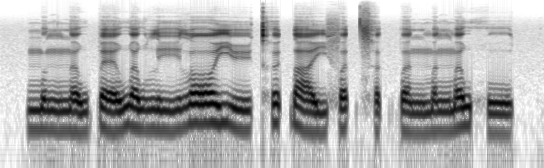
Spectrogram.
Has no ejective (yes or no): yes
